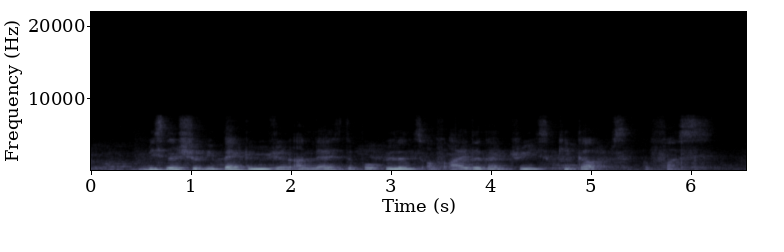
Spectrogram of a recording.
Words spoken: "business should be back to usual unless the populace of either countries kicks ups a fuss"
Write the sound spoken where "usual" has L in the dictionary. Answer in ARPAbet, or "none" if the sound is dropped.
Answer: N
